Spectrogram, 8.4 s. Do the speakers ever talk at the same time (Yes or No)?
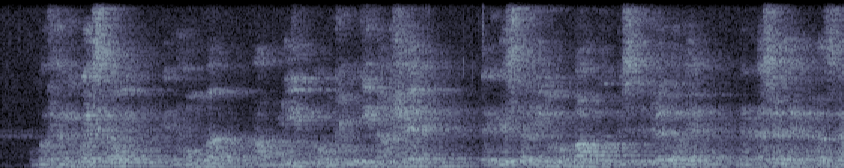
No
